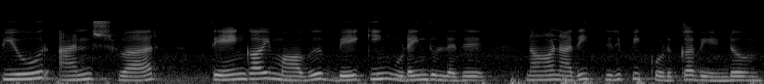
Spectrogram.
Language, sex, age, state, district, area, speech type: Tamil, female, 18-30, Tamil Nadu, Ariyalur, rural, read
